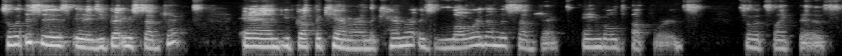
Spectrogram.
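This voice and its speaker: The woman's voice is somewhat breathy, at medium pitch. She keeps a moderate pace with ordinary pitch variation. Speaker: university student presenter. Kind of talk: lecture. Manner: casual, filler-heavy.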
